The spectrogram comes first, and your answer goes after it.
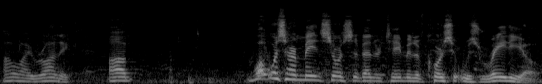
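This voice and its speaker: A man's voice: on the high side, animated, moderate pace, crowd noise. A man hosting a live event, introducing the show and trading playful banter. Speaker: event host. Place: live before an audience.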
